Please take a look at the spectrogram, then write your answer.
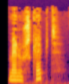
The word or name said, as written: MANUSKRIPTERNES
